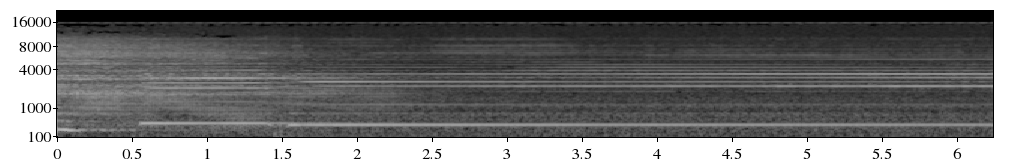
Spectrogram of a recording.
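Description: A steady, sustained electronic tone: one held middle pitch with a fainter high whine above it, unchanging, with no beat or melody.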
